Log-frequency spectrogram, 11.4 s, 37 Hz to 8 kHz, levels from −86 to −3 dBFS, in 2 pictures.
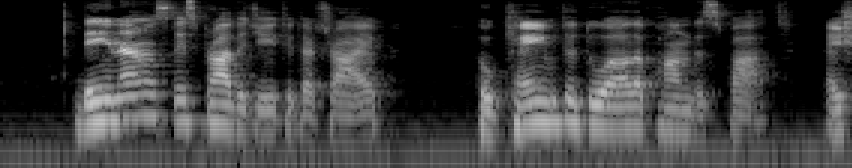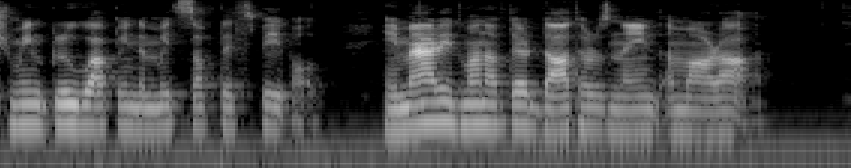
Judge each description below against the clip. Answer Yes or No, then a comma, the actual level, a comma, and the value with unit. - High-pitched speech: No, low, 130 Hz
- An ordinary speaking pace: Yes, average, 165 wpm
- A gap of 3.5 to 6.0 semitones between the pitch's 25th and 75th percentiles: No, average, 2.7 semitones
